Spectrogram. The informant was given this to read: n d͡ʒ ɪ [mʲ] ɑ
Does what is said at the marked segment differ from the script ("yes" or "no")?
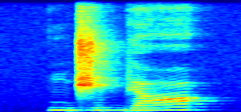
yes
